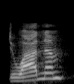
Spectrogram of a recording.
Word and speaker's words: duodenum: Duodenum, jejunum, ileum. Sometimes you'll hear the word pronounced duodenum. Both pronunciations are actually acceptable. I just like duodenum better.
